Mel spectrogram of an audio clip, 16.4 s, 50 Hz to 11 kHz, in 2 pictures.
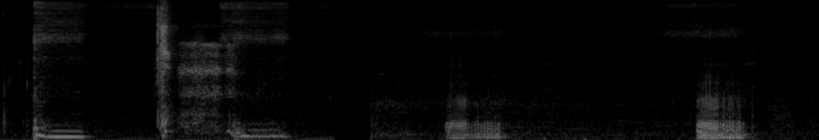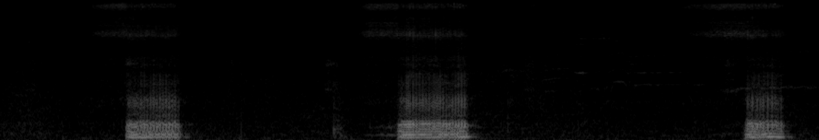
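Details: Loud snoring in a French bulldog: loud rattling snores with each breath in, about every 2.5 seconds (roughly 24 breaths a minute), typical heavy snoring of a flat-faced dog.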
